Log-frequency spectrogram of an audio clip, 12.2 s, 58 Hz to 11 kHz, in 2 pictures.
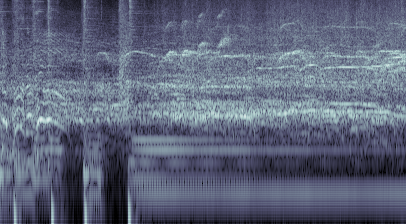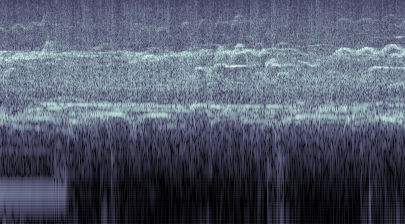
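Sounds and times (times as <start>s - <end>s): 
whoops and cheers: 0.8s - 12.1s
large crowd applauding after live song: 1.0s - 12.1s
low held musical note: 2.1s - 7.4s.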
